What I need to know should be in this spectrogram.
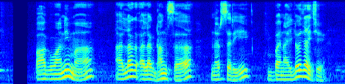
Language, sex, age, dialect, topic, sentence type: Maithili, male, 41-45, Angika, agriculture, statement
